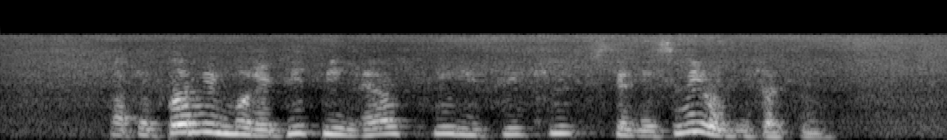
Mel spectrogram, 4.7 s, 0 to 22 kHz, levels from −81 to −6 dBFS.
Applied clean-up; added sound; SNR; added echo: neural mask model Resemble Enhance denoiser.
